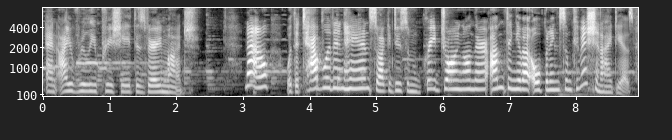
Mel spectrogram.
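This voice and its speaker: Casting: young female channel host, high voice, scripted update narration over faint music. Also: fairly bright tone. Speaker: channel host and community leader.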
